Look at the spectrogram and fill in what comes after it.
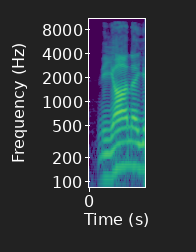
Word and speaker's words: jnana: They're called jnana yoga, spelled with a J, J-N-A-N-A, jnana yoga, which is usually practiced by the Brahmins.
